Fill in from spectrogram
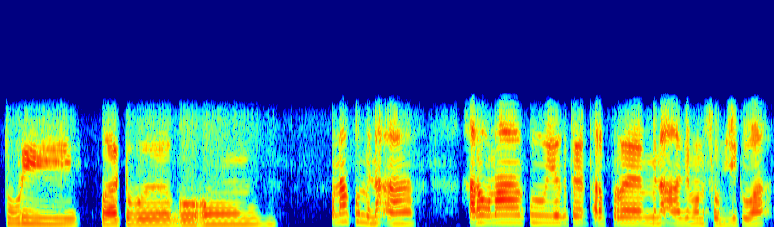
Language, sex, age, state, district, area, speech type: Santali, male, 18-30, West Bengal, Uttar Dinajpur, rural, conversation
